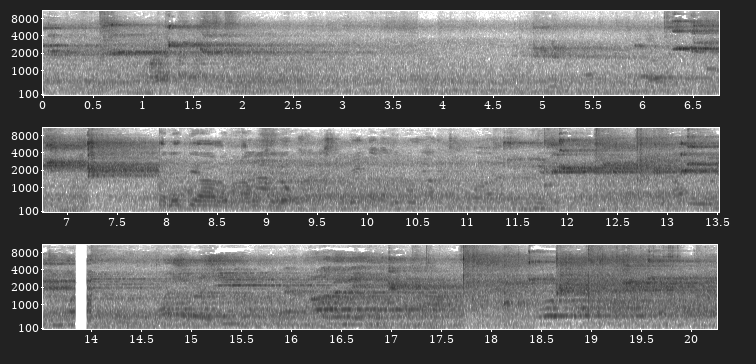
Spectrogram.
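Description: Voices of a crowd murmur in a large echoing hall.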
